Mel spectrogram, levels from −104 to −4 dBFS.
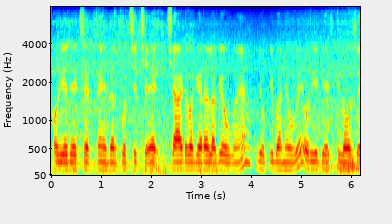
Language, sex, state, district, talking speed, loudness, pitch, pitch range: Magahi, male, Bihar, Gaya, 235 wpm, -21 LUFS, 135 Hz, 130-140 Hz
